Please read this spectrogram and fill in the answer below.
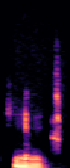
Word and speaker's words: Heaney's: Now you have no excuse if you like poetry to read some Heaney's poetry. That's how you pronounce his name.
